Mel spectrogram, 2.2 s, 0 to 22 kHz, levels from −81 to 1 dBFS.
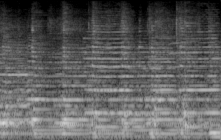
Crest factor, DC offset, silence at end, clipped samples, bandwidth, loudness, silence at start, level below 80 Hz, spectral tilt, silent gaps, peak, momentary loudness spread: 16 dB; under 0.1%; 0 s; under 0.1%; over 20 kHz; -20 LUFS; 0 s; -50 dBFS; -3.5 dB/octave; none; -4 dBFS; 1 LU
